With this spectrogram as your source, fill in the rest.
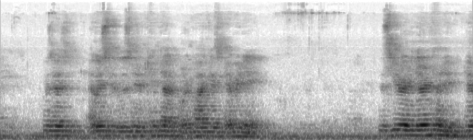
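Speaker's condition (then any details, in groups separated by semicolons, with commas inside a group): Traumatic brain injury; climbing accident, tracheotomy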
